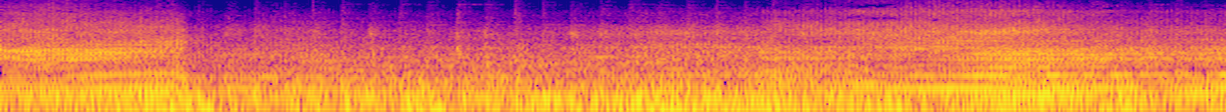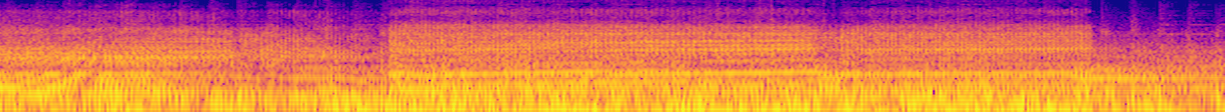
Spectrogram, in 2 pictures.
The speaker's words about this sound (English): The motorcycle starts to gain ground on the Range Rover. Martin sees its headlight appear in his rearview mirror. Lisbeth guns the bike's engine, shrinking the gap between her and the car.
